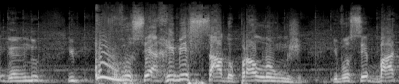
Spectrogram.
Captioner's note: puff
